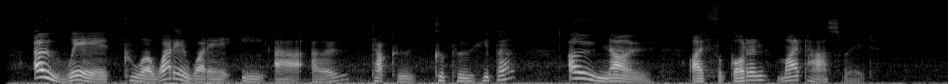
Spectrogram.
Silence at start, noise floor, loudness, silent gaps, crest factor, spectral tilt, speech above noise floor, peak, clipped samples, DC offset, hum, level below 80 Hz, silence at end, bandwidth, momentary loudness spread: 0.1 s; -46 dBFS; -26 LUFS; none; 22 dB; -7.5 dB/octave; 20 dB; -6 dBFS; under 0.1%; under 0.1%; none; -42 dBFS; 0 s; 16 kHz; 14 LU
